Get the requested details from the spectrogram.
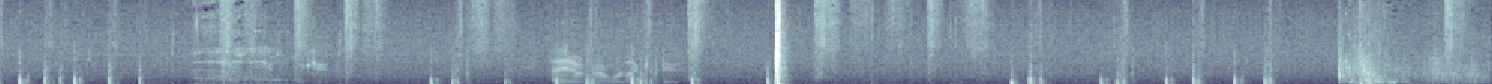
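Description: Short soft thuds and clicks of blocks being broken and placed come in quick bursts.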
